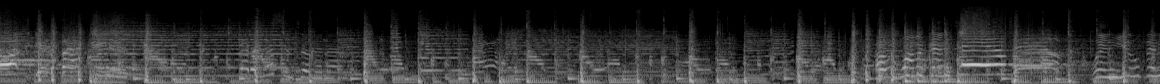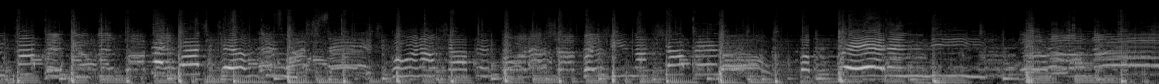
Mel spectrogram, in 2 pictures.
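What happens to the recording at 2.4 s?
Nothing goes wrong at 2.4 s; the audio plays through that moment intact, with no dropout, click or distortion.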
